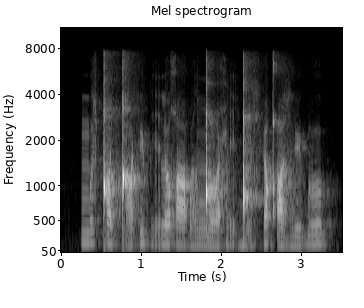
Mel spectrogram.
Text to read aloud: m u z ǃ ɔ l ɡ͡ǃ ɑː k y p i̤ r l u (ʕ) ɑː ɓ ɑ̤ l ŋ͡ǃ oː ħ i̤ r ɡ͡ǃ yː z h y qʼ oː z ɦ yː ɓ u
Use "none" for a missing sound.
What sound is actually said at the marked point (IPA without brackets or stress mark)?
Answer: χ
